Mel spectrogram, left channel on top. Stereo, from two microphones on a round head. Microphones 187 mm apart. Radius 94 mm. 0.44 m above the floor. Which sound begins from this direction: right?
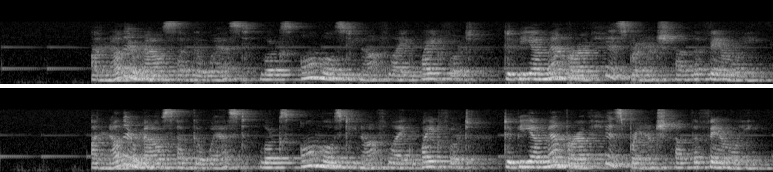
A woman speaking, at 0.9 s.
